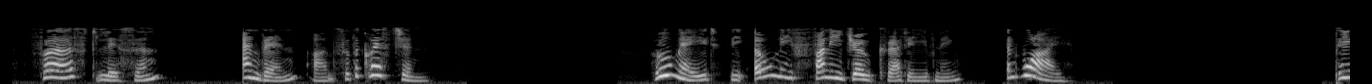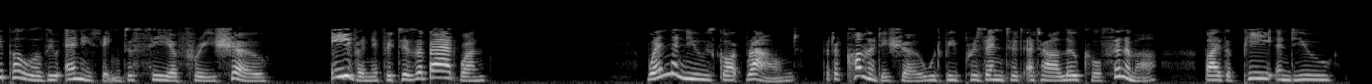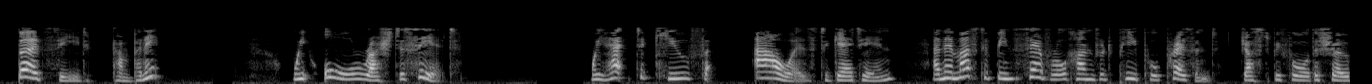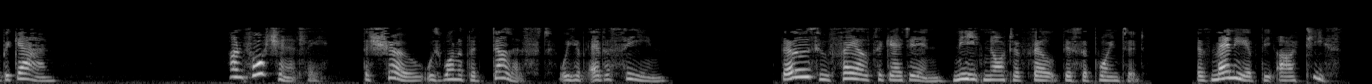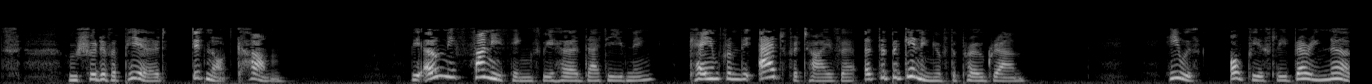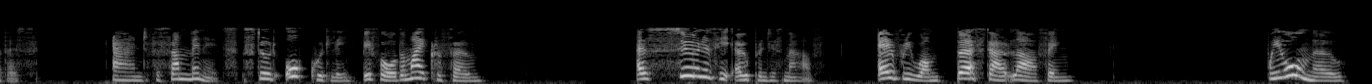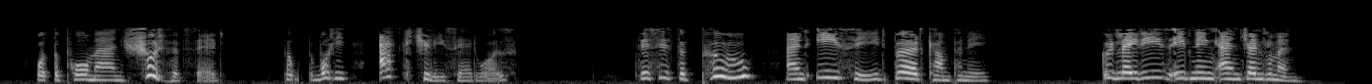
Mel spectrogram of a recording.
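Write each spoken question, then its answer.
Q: Who made the only funny joke that evening and why?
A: The advertiser (announcer) at the start of the programme, because he was nervous and mixed up his words.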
